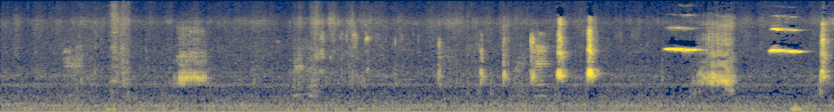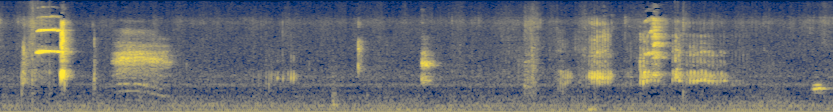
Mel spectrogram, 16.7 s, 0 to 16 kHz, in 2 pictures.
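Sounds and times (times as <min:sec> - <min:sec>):
parrot chattering with harsh squawks, clicks and short high whistles: 0:00.6 - 0:02.2, 0:03.1 - 0:10.2, 0:10.9 - 0:11.4, 0:12.5 - 0:12.8, 0:13.9 - 0:15.8.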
